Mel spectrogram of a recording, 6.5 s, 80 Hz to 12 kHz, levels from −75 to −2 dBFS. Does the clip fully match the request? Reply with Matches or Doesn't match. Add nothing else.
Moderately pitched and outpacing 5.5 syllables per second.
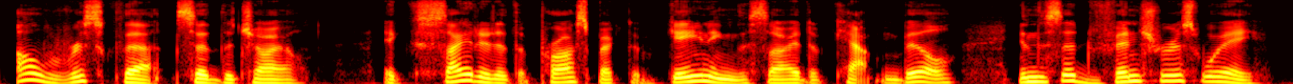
Doesn't match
